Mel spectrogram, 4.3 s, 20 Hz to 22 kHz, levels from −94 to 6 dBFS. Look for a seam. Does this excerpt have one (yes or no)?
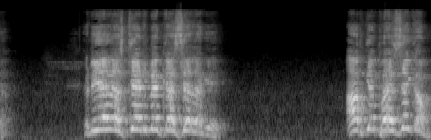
no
